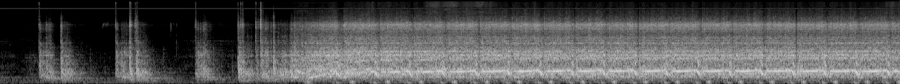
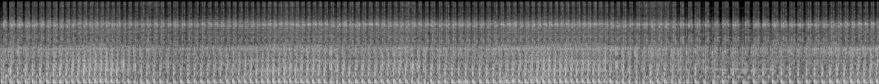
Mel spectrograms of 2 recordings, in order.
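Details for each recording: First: Craftsman LT1000 mower with a 15–15.5 hp Kohler engine and hydro drive, sitting about five years, won't crank by key, so it is spun over directly. Even starter chugging at about three compressions a second with no firing: crank, no start, no spark. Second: Craftsman LT1000 mower, Kohler, hydro, sat about five years, cold start on carb cleaner: quick steady single-cylinder beat with rattly exhaust bark; running normally.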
